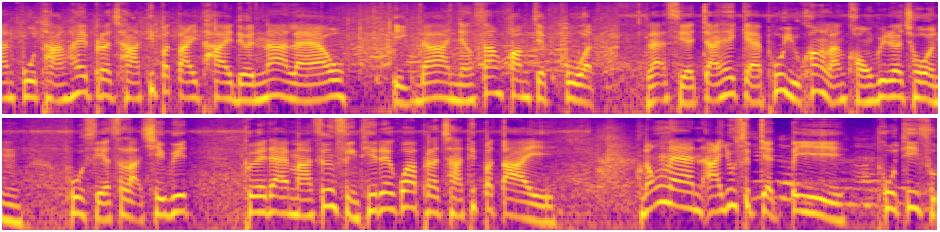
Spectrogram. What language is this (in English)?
Thai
